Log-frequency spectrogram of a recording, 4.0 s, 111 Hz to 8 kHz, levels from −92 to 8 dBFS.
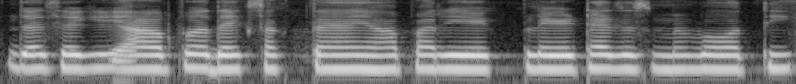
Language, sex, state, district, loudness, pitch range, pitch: Hindi, male, Madhya Pradesh, Bhopal, -13 LUFS, 240-245 Hz, 240 Hz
